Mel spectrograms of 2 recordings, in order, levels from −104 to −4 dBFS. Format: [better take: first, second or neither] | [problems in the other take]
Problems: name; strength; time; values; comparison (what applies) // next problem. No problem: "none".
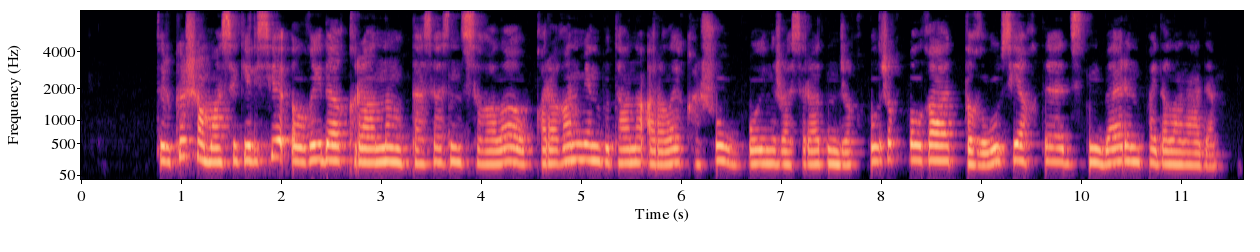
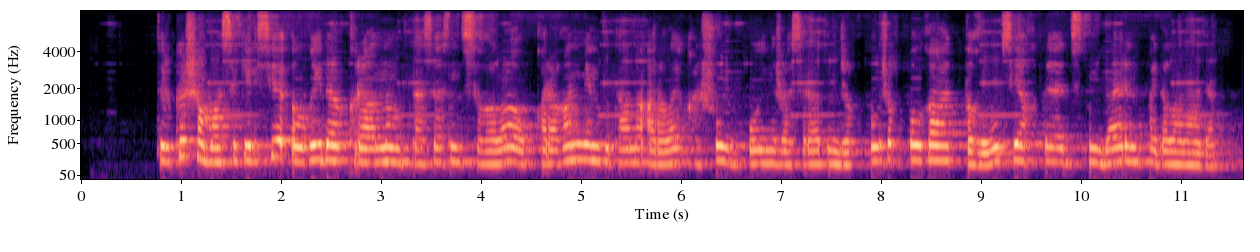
first | noise reduction (neural separator model SepFormer DNS4)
